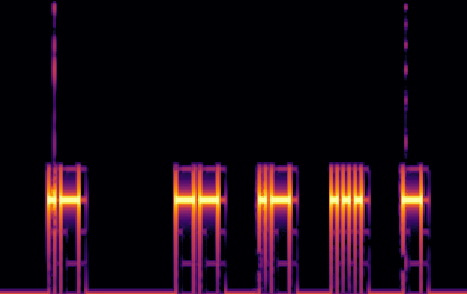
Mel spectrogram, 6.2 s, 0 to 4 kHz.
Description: Morse code, heard as a keyed tone, about 15 wpm, spaced as for 10 wpm, 750 Hz. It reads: A MAST
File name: Morse / 10WPM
